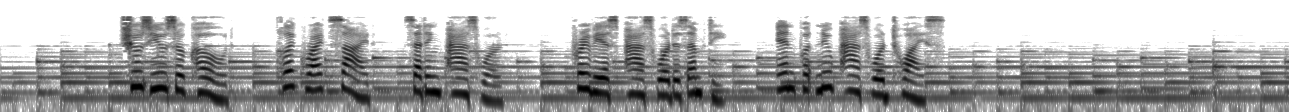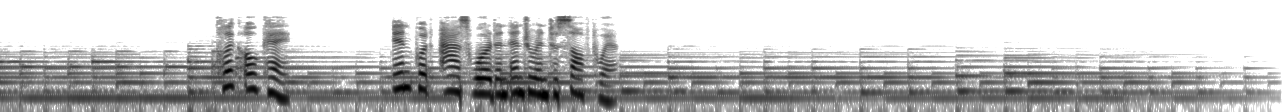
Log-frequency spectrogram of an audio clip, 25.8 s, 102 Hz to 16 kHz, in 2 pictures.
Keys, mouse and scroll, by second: 1.9 click, 2.4 click, 3.6 click, 4.7 click, 7.1 click, 12.0 click, 16.2 click, 17.2 click, 21.6 click, 22.7 click.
